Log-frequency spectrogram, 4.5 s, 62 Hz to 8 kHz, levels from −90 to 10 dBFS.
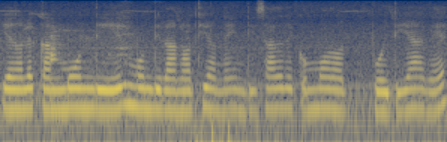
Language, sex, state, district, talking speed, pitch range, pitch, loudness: Chakma, female, Tripura, Unakoti, 200 wpm, 180-195 Hz, 185 Hz, -14 LUFS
